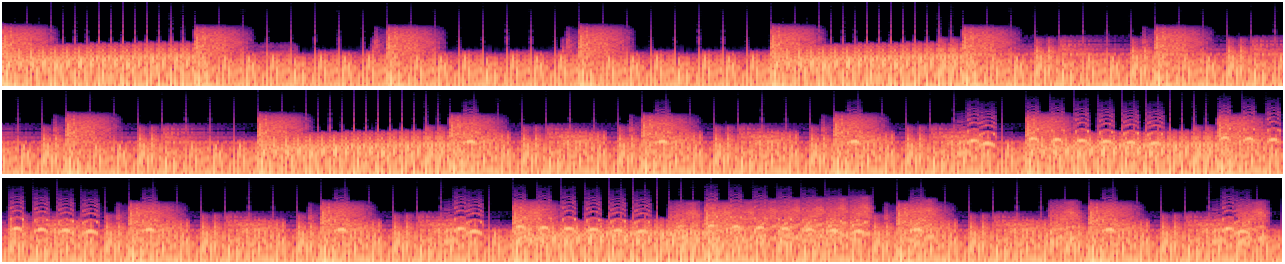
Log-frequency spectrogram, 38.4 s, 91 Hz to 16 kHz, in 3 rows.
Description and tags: GOD IS FUNNY
A simple tune which is different but catchy.
- recorded and developed August 2016.
experimental, loop, effect, gaming, dub-step, electronic, rave, ambient, drum, waawaa, synth, dance, bounce, trance, bass, beat, loopmusic, hypo, Bling-Thing, game-tune, electro, game, blippy, intro, drum-bass, techno, dub, club, glitch-hop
